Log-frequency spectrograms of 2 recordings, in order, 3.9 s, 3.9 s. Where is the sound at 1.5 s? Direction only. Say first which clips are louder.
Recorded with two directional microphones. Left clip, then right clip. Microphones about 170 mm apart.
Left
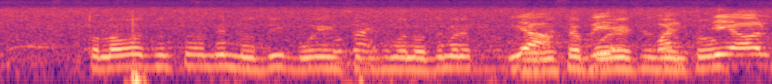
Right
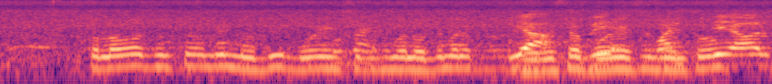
Left 3 dB; centre (ahead or behind).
